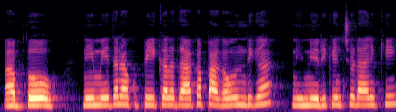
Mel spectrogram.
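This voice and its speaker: A woman's voice: a little high, level tone, moderate pace, mellow, lightly acted. Woman voicing a taunting male cop. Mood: stern. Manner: taunting, scoffing interrogation. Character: commanding male police officer, mocking and stern.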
